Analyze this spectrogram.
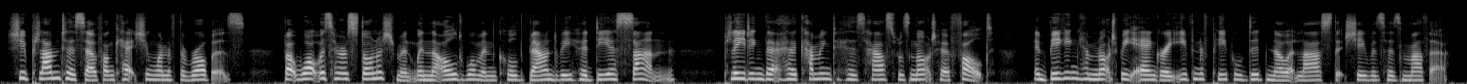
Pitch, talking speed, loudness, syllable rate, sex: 220 Hz, 215 wpm, -20 LUFS, 5.6 syllables/s, female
